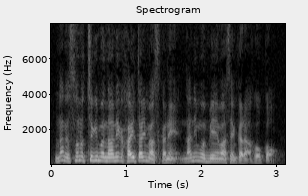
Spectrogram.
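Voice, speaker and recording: High, lively-voiced man leading a Bible lesson. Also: rapid-fire. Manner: quizzes the audience, repeats key words. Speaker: pastor teaching a Bible study. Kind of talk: sermon-style Bible lesson.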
